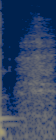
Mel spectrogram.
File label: Arabic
